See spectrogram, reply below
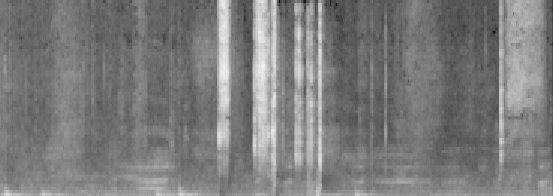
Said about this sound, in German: zwei illustren Gästen aus Paderborn, die uns äh, ein wunderbares Jubiläumsgetränk mitgebracht haben. Ich würde sagen, wir machen das gleich mal direkt auf.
